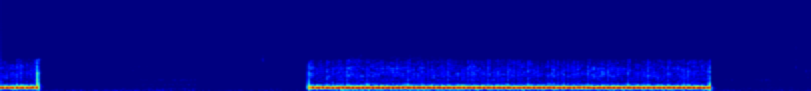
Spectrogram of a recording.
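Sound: telephone being dialed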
